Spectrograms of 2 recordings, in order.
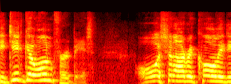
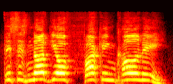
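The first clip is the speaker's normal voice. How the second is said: higher, sharp final outburst; angry outburst; 7 semitones higher than usual. Acted. King ends his imitation of the queen with an angry outburst. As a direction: spit the last accusation. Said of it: "perform it as if I were her".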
